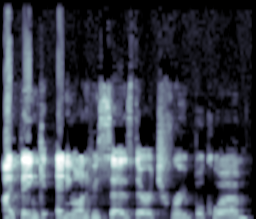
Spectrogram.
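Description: A young Australian woman in her late teens, co-hosting a casual podcast in a relaxed, upbeat way. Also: medium pitch, unhurried. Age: young adult. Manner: relaxed, upbeat, loose and chatty. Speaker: podcast co-host. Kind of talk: casual chat.

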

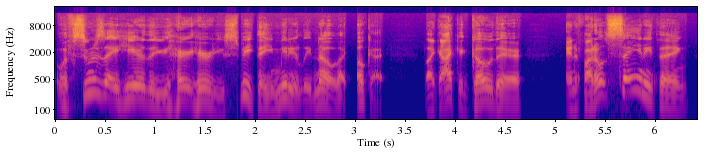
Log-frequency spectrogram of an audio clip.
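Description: A man's voice: mid-range voice, very animated, brisk, dry recording, studio quality. A man from the United States in casual chat who laughs often while telling stories and quoting people.

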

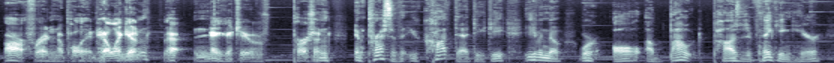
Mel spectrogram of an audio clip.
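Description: A man's voice: rumbling low, big pitch swings, moderate pace, gravelly, hardly any pauses, faint music behind. A man hosting a scripted comedic podcast with a wry, theatrical delivery and playful asides. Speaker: podcast host.

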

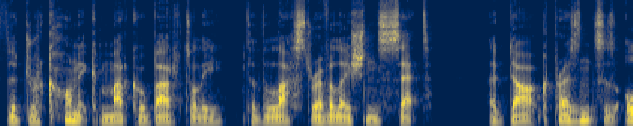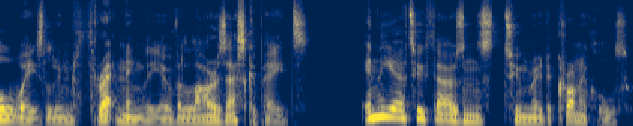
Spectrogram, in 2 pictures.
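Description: A man hosting a podcast with scripted storytelling narration, in measured, dramatic phrasing with dry asides. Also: lowish voice. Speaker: podcast host. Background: music.

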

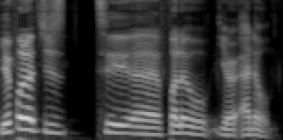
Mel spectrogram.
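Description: A man's voice: on the high side, animated, normal speed, clean tone. Casual, rambling man from the Philippines. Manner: loose and rambling, with many fillers and restarts, casual swearing. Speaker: podcast guest. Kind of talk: casual chat.

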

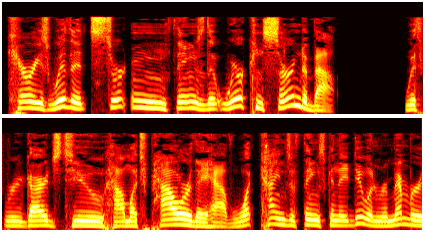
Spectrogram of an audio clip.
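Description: A man's voice: a little high, darkish tone, no echo. Male radio guest who explains history and tells stories. Muffled, dry studio audio. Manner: storytelling, explanatory. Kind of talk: talk radio history segment.

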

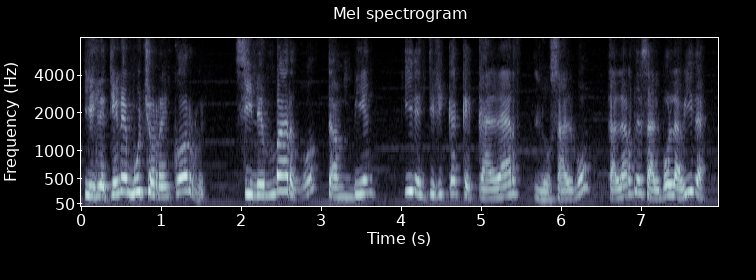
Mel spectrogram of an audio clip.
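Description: High-voiced Mexican man telling a slangy story. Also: expressive, unhurried, mellow, slightly rough, soft background music. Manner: slangy, swearing, conversational. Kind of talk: casual, animated story recap with acted-out dialogue.

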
